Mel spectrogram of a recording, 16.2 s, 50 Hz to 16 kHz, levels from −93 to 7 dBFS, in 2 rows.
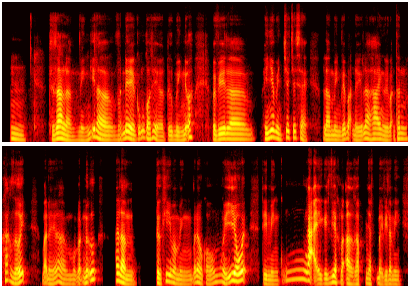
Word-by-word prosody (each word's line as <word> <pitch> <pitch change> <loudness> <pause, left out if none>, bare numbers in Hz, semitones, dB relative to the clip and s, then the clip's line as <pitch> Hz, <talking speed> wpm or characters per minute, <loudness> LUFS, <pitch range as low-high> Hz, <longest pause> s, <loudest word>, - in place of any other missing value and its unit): Ừm, 130 -5 -4 0.5
thực 115 - -5
ra 150 +2 +8
là 115 -6 +2
mình 105 +2 -8
nghĩ 145 - 0
là 125 -9 +3
vấn 120 +4 -7
đề 150 -5 +6
cũng 175 +8 -4
có 145 - +1
thể 150 +1 -1
là 100 -1 -4
từ 110 - -3
mình 110 0 -4
nữa, 180 - +2 0.4
bởi 120 - +1
vì 135 +3 +4
là 130 -2 +3 0.4
hình 140 +1 +2
như 185 +1 +5
mình 150 -6 -1
chưa 175 - -1
chia 165 0 -4
sẻ 155 -3 -5 0.3
là 120 -1 0
mình 115 -1 -4
với 125 +4 -2
bạn 135 -5 -5
đấy 110 +1 -4
là 145 -2 -1
hai 135 0 0
người 110 -3 -3
bạn 115 - -7
thân 140 -1 -4
khác 205 +5 -5
giới, 130 -5 +3 0.3
bạn - - -3
ấy 115 +1 -3
là 150 -5 -2
một 115 0 -8
bạn - - -3
nữ. 210 +10 +2 0.4
Hay 195 -2 +4
là 140 -5 +8 0.6
từ 135 -3 +2
khi 175 +6 0
mà 140 -4 -1
mình 110 -1 -6
bắt - - -2
đầu 150 -5 +2
có 110 - -8
người 145 +4 -3
yêu 195 - +7
ấy, 445 +3 +8 0.4
thì 115 - 0
mình 105 -1 -5
cũng 230 +2 -7
ngại 115 - +7
cái 120 - -2
việc 155 0 +1
là, - - -1
ở, 110 - +2
gặp 110 +1 -3
Nhật 120 -2 -5
bởi 100 - -5
vì 105 - -4
là 115 - -2
mình 110 -1 -7
130 Hz, 255 wpm, -22 LUFS, 115-155 Hz, 0.6 s, ra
